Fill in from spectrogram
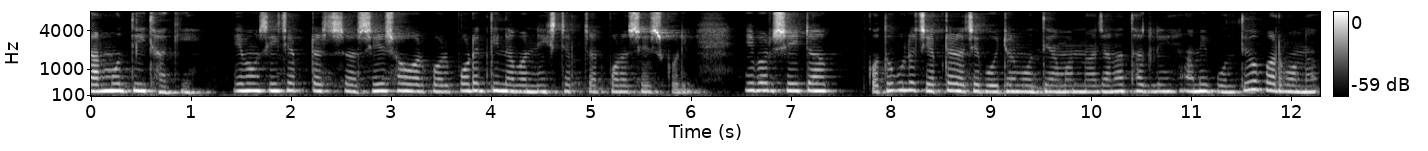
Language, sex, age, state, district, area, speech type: Bengali, female, 30-45, West Bengal, North 24 Parganas, urban, spontaneous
